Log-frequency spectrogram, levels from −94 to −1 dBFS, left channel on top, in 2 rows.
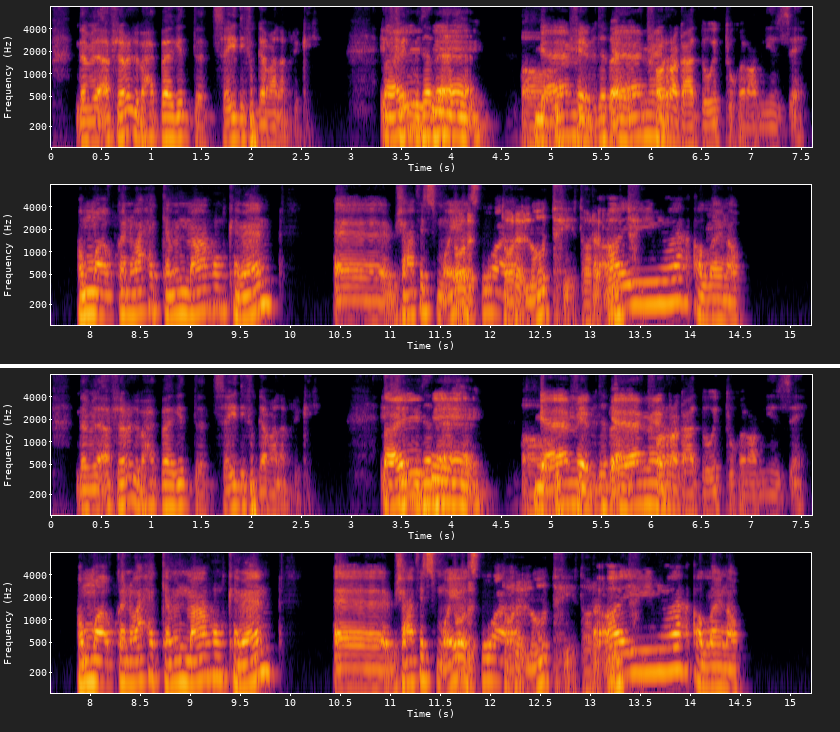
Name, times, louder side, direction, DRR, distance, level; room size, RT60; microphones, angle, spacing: voice 1, 0.0-2.6 3.0-4.2 4.7-7.5 11.6-11.8 12.1-13.5, left 3 dB, 85° left, 0.7 m, -27 dB
voice 2, 3.3-4.3 4.8-6.2 7.9-9.8 10.4-12.3 13.0-14.5, right 2 dB, 65° right, 0.9 m, -24 dB
2.4 x 2.1 x 2.6 m
head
